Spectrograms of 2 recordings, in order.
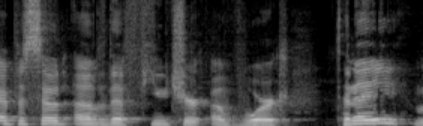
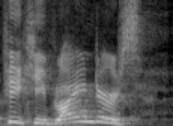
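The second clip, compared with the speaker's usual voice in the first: clumsy, bad put-on Irish brogue, pitched up; 6 semitones higher than usual. Asked on a podcast for a rendition of an Irish accent, giving a bad Irish accent. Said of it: "can you give me your rendition of an Irish accent".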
